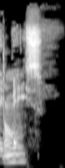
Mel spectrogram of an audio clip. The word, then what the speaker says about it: Bass: Or I mean, it is spelled Bass, but I tried, like, I looked up pronunciations, and it really depends on your accent, apparently. But as he was originally from Britain, I'm going to say Bass.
